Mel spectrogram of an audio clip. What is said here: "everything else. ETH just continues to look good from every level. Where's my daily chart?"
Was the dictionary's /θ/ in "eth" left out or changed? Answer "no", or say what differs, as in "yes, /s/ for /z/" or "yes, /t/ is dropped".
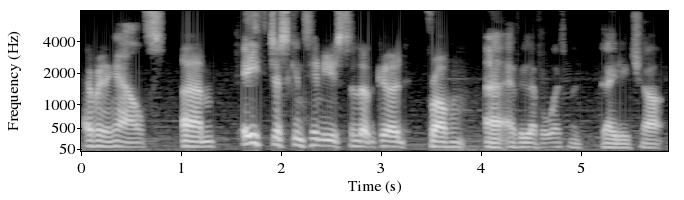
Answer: no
